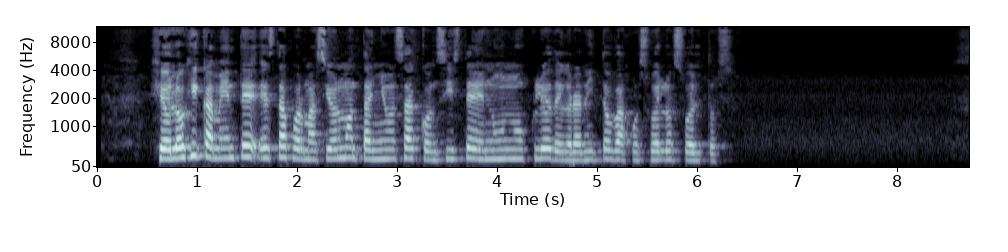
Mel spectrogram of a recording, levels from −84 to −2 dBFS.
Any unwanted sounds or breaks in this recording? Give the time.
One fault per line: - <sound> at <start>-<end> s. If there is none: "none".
none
